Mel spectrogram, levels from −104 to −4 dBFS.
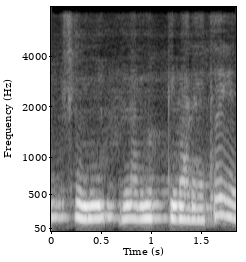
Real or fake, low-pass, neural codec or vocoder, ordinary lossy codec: fake; 7.2 kHz; codec, 32 kHz, 1.9 kbps, SNAC; none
